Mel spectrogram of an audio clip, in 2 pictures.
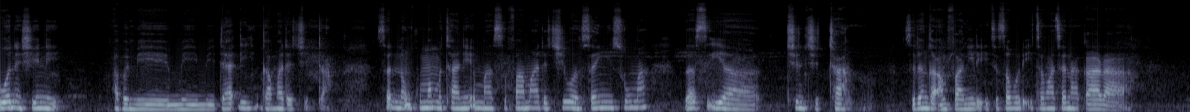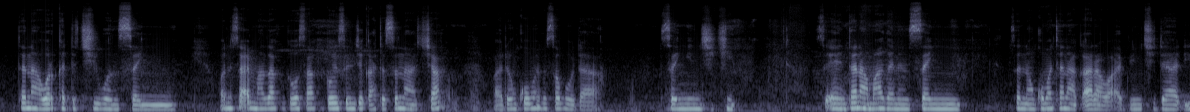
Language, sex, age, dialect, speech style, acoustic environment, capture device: Hausa, female, 25-34, Nigeria - Kano, happy, silence, mobile / Linux / Chrome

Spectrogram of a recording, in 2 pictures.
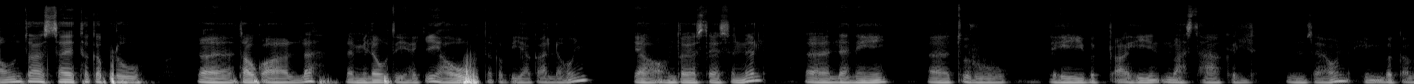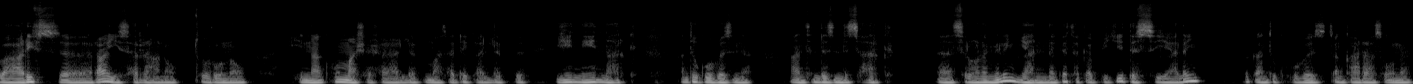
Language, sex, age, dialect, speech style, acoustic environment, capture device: Amharic, male, 25-34, Ethiopia - Addis Ababa, anxious, people talking, mobile / Linux / Chrome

